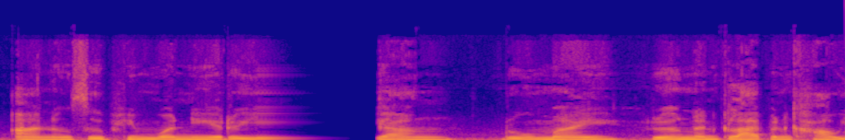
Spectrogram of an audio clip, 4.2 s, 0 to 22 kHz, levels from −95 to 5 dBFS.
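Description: A speech clip with a call audio freeze from 1.29 to 1.90 s: the last sound smears into a fading buzz, then about 190 ms of silence, likely a jitter buffer running dry.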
